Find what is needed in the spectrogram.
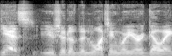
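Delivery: hard-line comic-book lawman character voice. Showing how a line from the story sounds: Judge Dredd voice. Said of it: "It sounds like he's the, like, Judge Dredd".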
